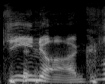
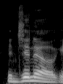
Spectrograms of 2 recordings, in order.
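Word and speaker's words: Gynoug: I was like, Ginogue. Like, Jinogue is how it's supposed to be pronounced according to the katakana.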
